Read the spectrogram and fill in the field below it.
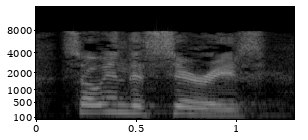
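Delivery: ordinary talk, nothing marked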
